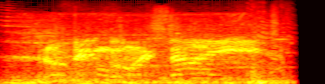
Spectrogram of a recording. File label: acting Videogame Imperative Robot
